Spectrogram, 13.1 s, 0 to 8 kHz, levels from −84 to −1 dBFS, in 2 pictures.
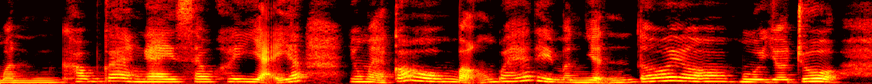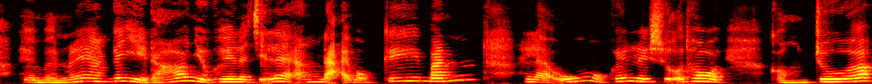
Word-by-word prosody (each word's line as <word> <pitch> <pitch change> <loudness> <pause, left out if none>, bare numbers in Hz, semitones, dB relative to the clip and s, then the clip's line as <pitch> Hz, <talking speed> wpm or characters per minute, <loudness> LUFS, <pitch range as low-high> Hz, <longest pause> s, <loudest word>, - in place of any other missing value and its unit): mình 190 0 -5
không 265 +3 -4
có 310 +1 0
ăn 280 -5 0
ngay 245 0 +4
sau 245 0 0
khi 255 +1 -3
dậy 250 -2 +3
á, - - +2 0.4
nhưng 250 -1 -2
mà 220 -5 0
có - - +3
hôm 275 -7 +2
bận - - +3
quá 280 0 -2 0.2
thì 285 -7 +1
mình 205 -2 -4
nhịn 200 0 +2 0.2
tới, 320 +5 +2
ơ, 275 -2 +1
10:00 225 -2 +1
trưa, 275 +3 +5 0.4
thì 210 - -7
mình 195 -1 -3
mới 245 +7 -3
ăn 280 -3 -3
cái 300 +1 -1
gì 255 -9 +1
đó, 290 - -1
nhiều 245 -8 +1
khi 245 +2 +3
là 245 - +3
chỉ - - 0
là 280 -1 +1
ăn 240 +1 -4
đại 195 - +2
một 195 -1 -4
cái 320 +3 -4
bánh 290 +3 +3 0.5
hay 245 -2 -6
là 215 - -2
uống 285 +8 -1
một - - -7
cái 290 +2 -1
ly 275 -3 +1
sữa - - +1
thôi. 280 -3 +4 0.4
Còn 195 -2 -8 0.2
trưa 255 +4 +6
á, 320 0 +5
255 Hz, 230 wpm, -24 LUFS, 230-285 Hz, 0.5 s, trưa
